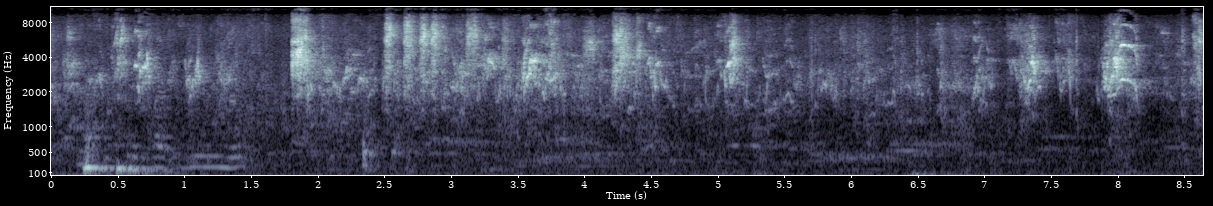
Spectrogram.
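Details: Budgerigar chirping: uneven bursts of high, grating chatter and squeaks, opening with a short low hum, then sporadic louder chirps amid quieter twittering.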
